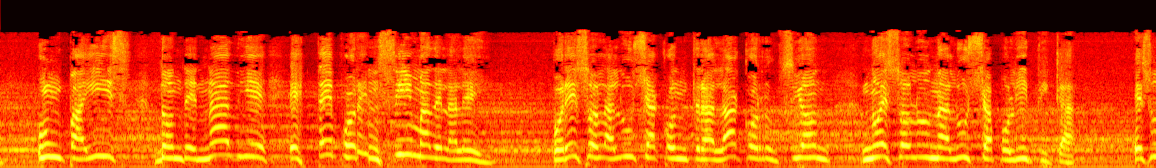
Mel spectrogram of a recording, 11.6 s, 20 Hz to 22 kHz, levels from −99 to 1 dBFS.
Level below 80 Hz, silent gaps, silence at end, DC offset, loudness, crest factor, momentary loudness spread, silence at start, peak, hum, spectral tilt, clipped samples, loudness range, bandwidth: -46 dBFS; none; 0 s; under 0.1%; -19 LUFS; 16 dB; 7 LU; 0 s; -4 dBFS; none; -2.5 dB/octave; under 0.1%; 1 LU; 11 kHz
